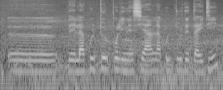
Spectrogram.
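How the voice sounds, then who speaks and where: A woman amid noticeable background noise. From Mexico. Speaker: dancer. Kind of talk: testimony.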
